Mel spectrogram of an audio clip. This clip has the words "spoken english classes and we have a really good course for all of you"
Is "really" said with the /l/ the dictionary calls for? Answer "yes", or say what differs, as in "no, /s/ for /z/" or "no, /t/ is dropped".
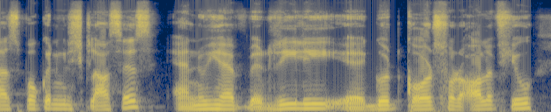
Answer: yes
